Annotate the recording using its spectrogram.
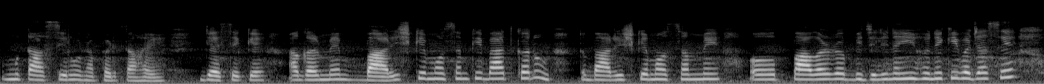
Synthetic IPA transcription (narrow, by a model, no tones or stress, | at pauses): mʊt̪aːsːɪɾɦoːnapɐɽt̪aɦɛː | d͡ʒɛːseke | ɐɡəɾmɛ̃baːɾɪʃkemɔːsəmkibaːt̪kɐɾũ | t̪obaːɾɪʃkemɔːsəmːẽ | paːʋəɾbɪd͡ʒlinɐɦĩɦoːnekiʋɐd͡ʒəɦse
